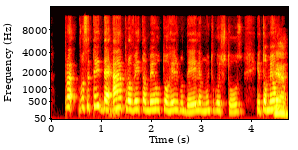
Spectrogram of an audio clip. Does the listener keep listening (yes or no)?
yes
